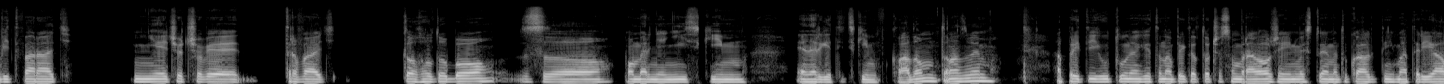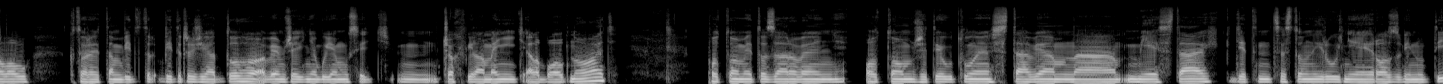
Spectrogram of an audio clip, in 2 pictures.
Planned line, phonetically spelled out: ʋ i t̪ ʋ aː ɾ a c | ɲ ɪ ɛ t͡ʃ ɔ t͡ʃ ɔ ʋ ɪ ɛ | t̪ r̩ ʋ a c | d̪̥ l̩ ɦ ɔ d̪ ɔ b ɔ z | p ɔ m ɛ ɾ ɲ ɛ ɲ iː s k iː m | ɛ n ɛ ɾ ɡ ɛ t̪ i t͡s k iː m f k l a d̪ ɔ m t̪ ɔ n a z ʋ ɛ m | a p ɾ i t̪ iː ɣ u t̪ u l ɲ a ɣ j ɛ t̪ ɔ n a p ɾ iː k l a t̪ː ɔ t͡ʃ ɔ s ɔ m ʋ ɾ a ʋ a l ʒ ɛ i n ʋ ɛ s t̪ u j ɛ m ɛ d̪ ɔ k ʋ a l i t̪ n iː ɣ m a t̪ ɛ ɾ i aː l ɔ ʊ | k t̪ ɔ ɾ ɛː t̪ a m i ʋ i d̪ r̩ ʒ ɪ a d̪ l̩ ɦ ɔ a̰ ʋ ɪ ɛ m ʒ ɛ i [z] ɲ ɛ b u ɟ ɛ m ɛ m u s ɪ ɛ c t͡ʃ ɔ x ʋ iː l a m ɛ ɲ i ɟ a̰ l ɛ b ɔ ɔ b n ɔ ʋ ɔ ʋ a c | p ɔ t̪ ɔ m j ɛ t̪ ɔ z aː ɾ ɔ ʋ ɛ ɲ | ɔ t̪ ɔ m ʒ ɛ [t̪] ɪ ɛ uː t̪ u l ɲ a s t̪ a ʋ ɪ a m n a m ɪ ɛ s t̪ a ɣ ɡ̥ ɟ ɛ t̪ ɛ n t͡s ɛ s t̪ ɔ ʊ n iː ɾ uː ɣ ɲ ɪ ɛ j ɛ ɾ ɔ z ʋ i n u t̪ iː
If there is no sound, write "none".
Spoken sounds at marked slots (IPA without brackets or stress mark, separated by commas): ɣ, t̪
